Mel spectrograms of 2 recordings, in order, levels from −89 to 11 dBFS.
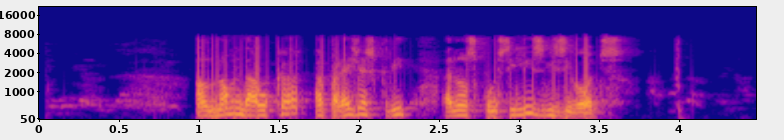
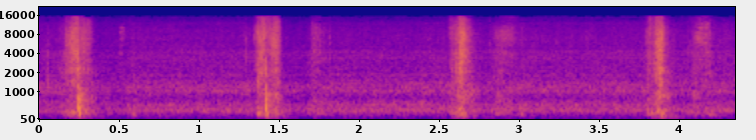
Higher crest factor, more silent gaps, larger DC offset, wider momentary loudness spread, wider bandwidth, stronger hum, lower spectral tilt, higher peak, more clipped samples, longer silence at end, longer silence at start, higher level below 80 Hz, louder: second, 18 dB vs 26 dB; neither; neither; second, 7 LU vs 17 LU; second, 8 kHz vs 15.5 kHz; neither; first, -5.5 dB/octave vs -0.5 dB/octave; about the same, -2 dBFS vs -2 dBFS; neither; first, 0.85 s vs 0 s; first, 1 s vs 0 s; first, -46 dBFS vs -80 dBFS; first, -18 LUFS vs -23 LUFS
